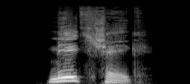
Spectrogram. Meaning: milkshake
- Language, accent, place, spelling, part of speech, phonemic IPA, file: German, Germany, Berlin, Milchshake, noun, /ˈmɪlçʃeːk/, De-Milchshake.ogg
